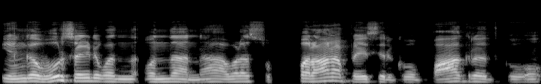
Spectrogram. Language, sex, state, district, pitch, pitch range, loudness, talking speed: Tamil, male, Karnataka, Chamarajanagar, 130 Hz, 120-140 Hz, -17 LUFS, 135 wpm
